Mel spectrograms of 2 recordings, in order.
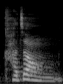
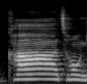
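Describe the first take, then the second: First: The first vowel is kept short. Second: The first vowel is drawn out long. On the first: The speaker calls it right. "짧게 발음이 돼요" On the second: The speaker calls it wrong. "이렇게 발음이 안 돼요"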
